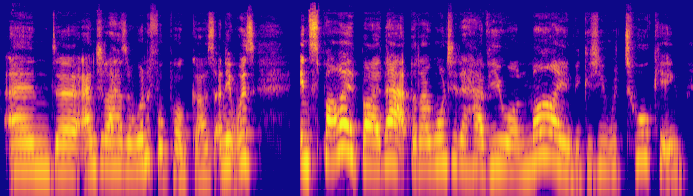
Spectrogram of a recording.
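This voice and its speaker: A woman's voice: fairly high pitch, moderate pace. A woman hosting a podcast, reading an upbeat scripted intro and then chatting with her guest. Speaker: podcast host.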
